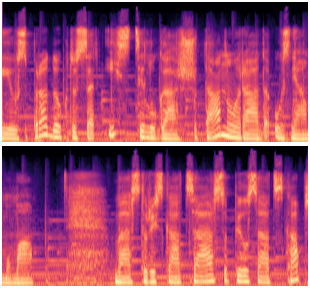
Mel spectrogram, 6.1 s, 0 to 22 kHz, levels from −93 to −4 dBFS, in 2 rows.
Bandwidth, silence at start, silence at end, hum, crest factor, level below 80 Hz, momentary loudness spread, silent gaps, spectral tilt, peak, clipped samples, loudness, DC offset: 17.5 kHz; 0 s; 0 s; none; 12 dB; -36 dBFS; 7 LU; none; -3.5 dB/octave; 0 dBFS; under 0.1%; -12 LUFS; under 0.1%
